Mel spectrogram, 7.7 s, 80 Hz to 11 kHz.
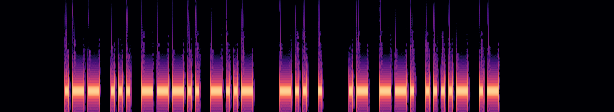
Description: Morse code, heard as a keyed tone, about 25 wpm, 700 Hz. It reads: WS8X DE AG4A
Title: USA Callsign DE Callsign - 4 Characters - 25wpm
